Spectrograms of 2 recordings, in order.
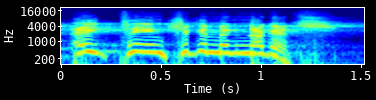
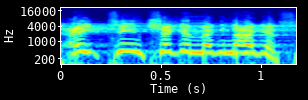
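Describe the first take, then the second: First: High, mock-yelled order from the counter; server yelling order. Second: High, mock-yelled order; server insisting. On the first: Server calling the order back to the kitchen, high mock yell. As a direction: call it out like a busy cashier. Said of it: "yelled back her order". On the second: Server repeating the order back to the customer, high mock yell. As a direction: fire it back like a tired cashier. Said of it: "And she said again".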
